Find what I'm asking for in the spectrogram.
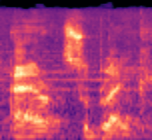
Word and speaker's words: Air Supply: Air Supply. ¿Lo dije bien? – estás muy bien en pronunciation.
